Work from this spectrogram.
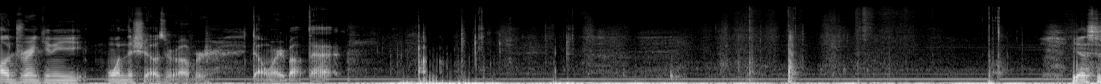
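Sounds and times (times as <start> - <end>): low electrical hum: 0.0 - 11.0
microphone handling rumble: 3.7 - 10.4
sharp handling knocks: 7.4 - 8.2.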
